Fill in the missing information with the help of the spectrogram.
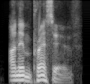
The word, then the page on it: Unimpressive: British English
